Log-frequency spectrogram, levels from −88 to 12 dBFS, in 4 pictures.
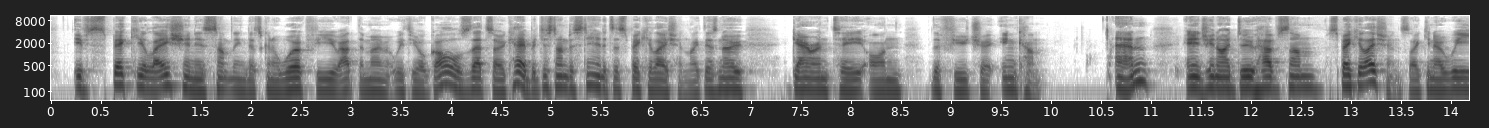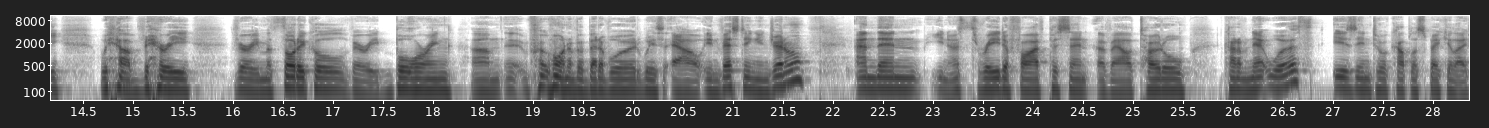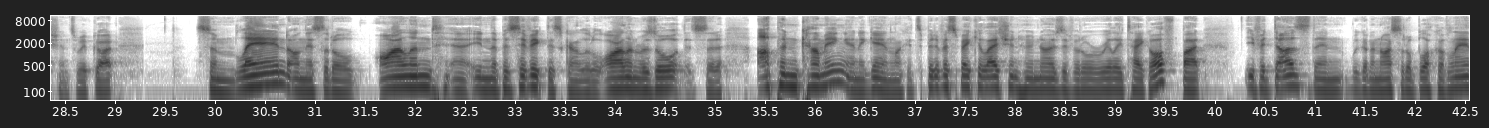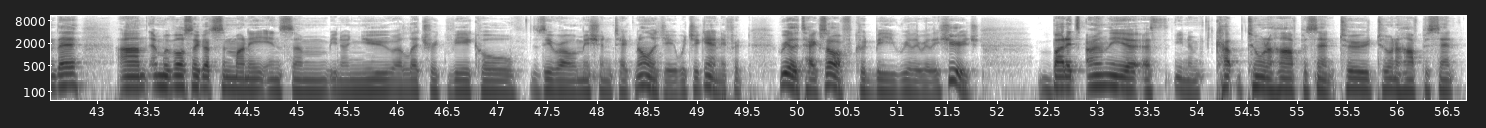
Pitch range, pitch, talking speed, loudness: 105-120 Hz, 110 Hz, 195 wpm, -16 LUFS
